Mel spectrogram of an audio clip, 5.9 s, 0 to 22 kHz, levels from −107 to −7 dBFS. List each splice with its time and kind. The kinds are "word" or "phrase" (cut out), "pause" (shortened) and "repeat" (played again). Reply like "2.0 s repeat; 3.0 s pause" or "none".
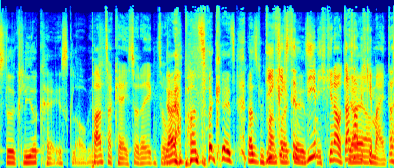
3.9 s word; 4.7 s word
